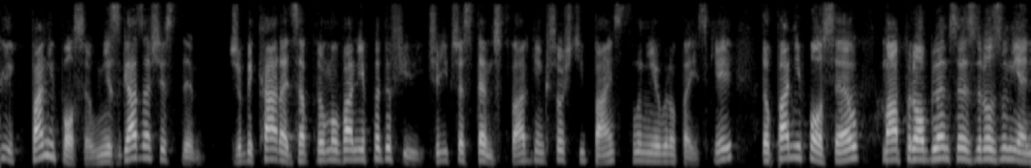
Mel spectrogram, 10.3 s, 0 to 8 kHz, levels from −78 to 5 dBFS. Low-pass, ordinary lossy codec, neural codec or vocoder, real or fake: none; none; codec, 16 kHz, 1.1 kbps, Voila-Tokenizer; fake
